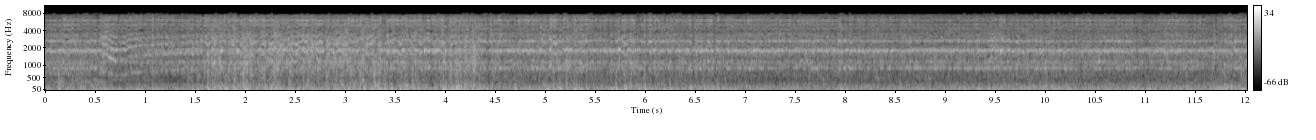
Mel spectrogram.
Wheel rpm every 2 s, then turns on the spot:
200, 210, 230, 230, 230, 230.
none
